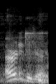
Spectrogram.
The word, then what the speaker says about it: Erdinger: Is that how you pronounce it? Yep, Erdinger.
